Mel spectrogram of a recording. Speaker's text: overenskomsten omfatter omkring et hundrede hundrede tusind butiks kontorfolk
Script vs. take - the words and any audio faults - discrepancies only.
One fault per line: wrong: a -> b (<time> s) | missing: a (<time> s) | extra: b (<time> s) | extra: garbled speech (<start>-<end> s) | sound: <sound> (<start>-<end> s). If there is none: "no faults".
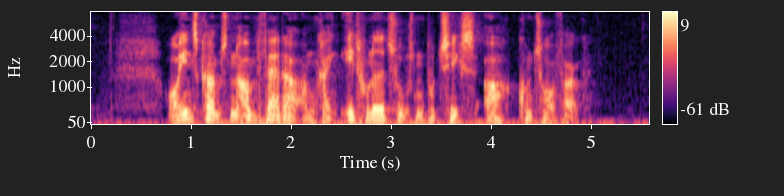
missing: hundrede (3.0 s)
extra: og (3.9 s)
